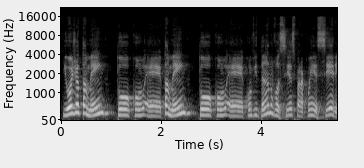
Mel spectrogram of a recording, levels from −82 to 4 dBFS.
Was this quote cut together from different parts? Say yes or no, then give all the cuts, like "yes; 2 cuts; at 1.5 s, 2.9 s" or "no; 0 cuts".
yes; 1 cut; at 2.0 s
